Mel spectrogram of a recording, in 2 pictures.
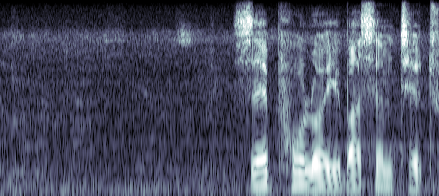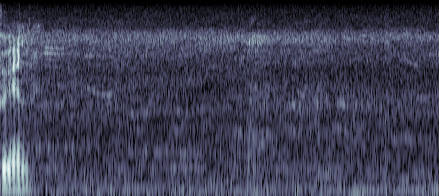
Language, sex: Xhosa, male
